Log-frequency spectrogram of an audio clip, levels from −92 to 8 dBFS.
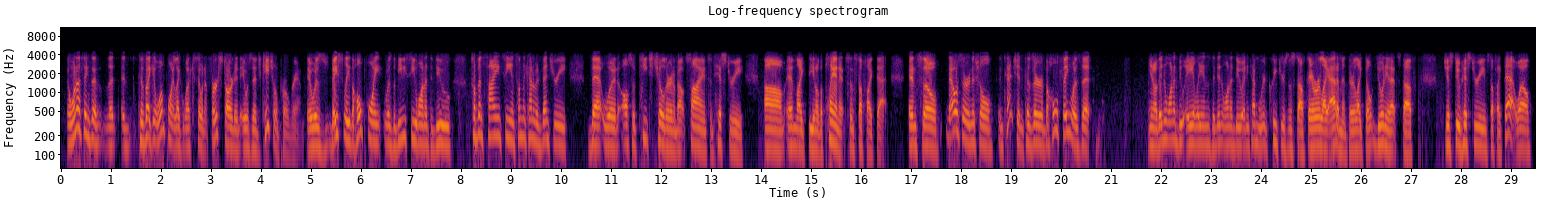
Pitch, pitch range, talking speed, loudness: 140 Hz, 130-155 Hz, 240 wpm, -26 LUFS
